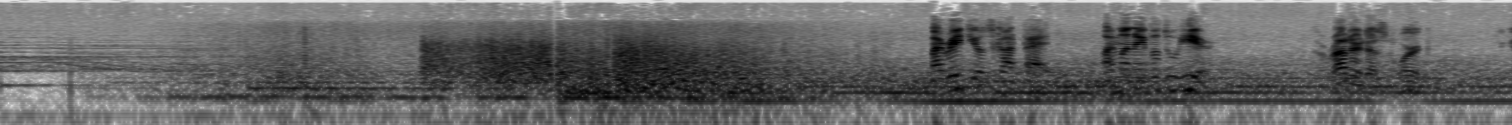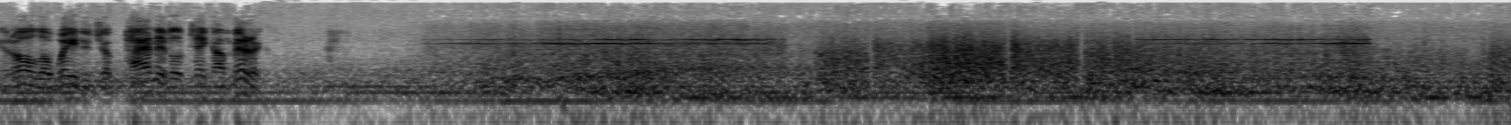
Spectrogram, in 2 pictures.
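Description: Propeller engines drone steadily.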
